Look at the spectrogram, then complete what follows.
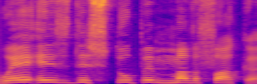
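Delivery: furious, angry ranting in broken English. Retelling what a man shouted at the security guards, broken english impression. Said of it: "The most broken English you could hear".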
